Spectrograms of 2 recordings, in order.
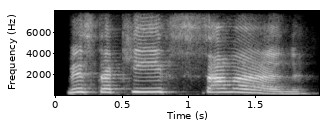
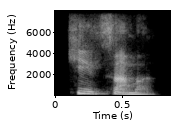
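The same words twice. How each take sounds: First: "Salmon" said as SAM-un, a as in cat; salmon with a short a. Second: "Salmon" said as SUH-mun, short uh vowel; salmon with uh sound. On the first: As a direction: open "Salmon" with a clear flat a, like "Sam". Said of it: "Is it salmon or salmon?". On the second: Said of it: "I will say Keith Salmon because". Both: Shown as a demonstration.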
